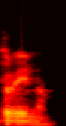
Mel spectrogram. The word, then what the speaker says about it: Torino: That's how Italians pronounce or write Turin. That's how you get Mito. It's from Milan and Torino.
